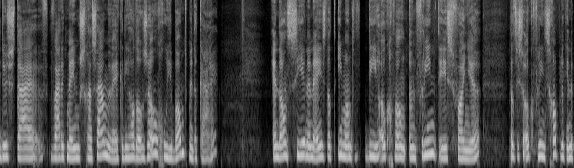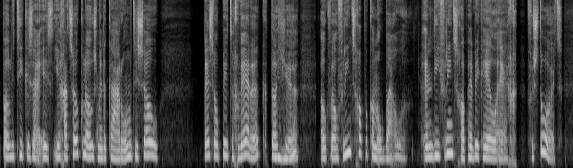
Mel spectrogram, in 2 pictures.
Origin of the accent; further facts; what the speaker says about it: Rotterdam, South Holland, Netherlands; Ik kom uit Rotterdam.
